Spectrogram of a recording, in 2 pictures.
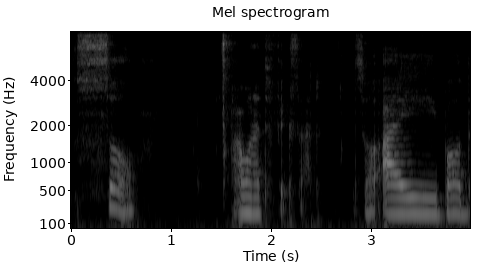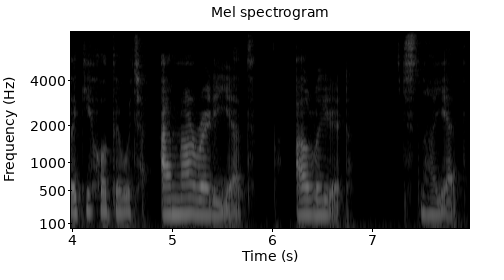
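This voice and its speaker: A nineteen-year-old woman from Venezuela chatting casually as a book vlogger, rambling with restarts and slipping into breathy whispered asides. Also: mid-range voice. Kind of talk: casual chat.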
